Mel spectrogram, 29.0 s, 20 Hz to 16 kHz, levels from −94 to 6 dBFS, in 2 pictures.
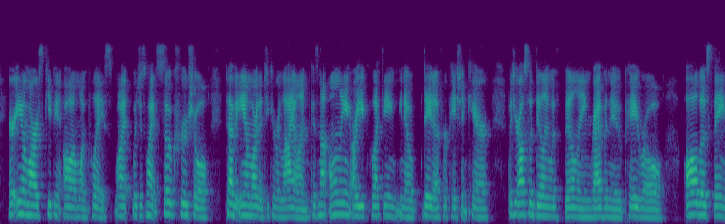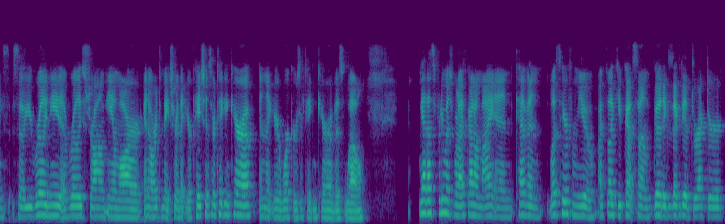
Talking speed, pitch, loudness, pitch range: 210 wpm, 155 Hz, -34 LUFS, 145-170 Hz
